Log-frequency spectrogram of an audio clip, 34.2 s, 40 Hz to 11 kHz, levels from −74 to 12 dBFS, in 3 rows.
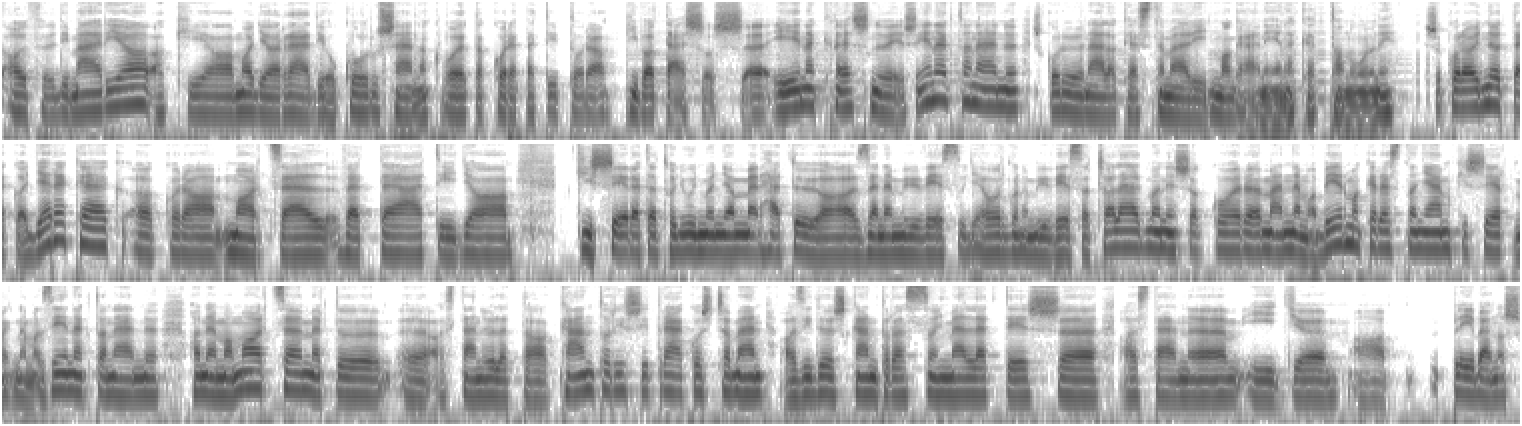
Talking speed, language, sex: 140 wpm, Hungarian, female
